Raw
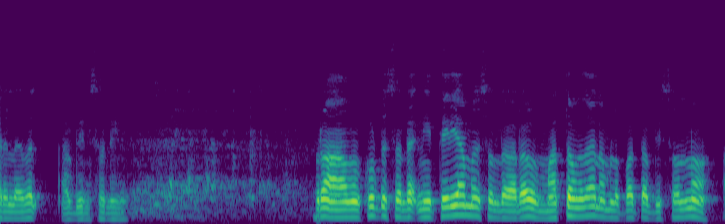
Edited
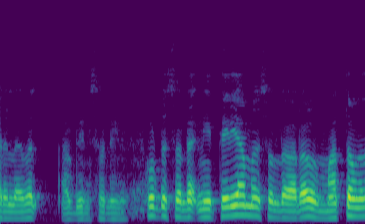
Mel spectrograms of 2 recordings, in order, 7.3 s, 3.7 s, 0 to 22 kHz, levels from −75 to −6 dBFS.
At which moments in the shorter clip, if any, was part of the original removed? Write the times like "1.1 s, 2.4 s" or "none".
1.4 s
